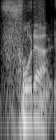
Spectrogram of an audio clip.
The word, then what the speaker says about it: Forá: Estamos hablando del Forá. F-O-R-A con acento en la A.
